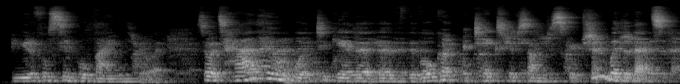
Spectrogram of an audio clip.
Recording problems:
off-mic speech; far
echo of what is said; noticeable; throughout; 350 ms later, 15 dB below the speech
room echo; noticeable; dies away in 0.4 s

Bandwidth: 16 kHz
